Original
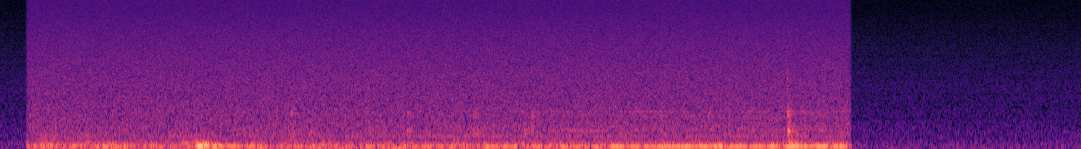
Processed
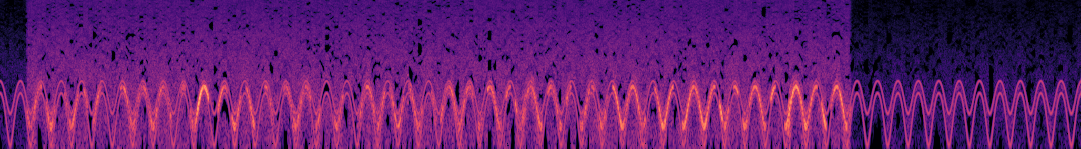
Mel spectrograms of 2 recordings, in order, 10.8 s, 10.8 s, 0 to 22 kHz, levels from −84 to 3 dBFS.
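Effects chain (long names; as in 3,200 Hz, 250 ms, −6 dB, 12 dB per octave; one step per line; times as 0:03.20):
time-frequency cells dropped at random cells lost 33%
steady tone 420 Hz −33 dBFS
ring modulator whose carrier an LFO sweeps 1,400 Hz, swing 65%, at 4.9 Hz
level +4.5 dB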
